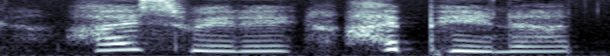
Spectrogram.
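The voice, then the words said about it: Meryl Streep impression. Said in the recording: “Did you ever mimic Meryl Streep? ... that's Meryl.”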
